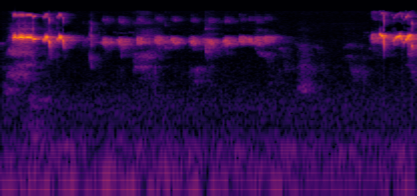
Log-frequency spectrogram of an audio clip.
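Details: Lure-bird blue-crowned hanging parrot recorded as training material for future lure birds: a loud shrill chirp, then a sustained thin high trill of rapid pulses lasting nearly two seconds, a pause, and a fresh burst.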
